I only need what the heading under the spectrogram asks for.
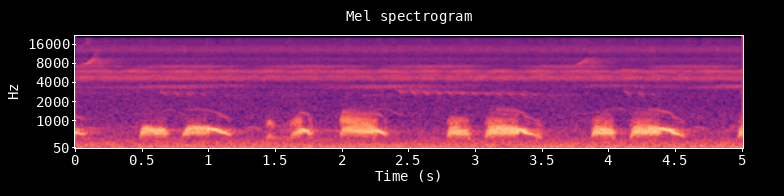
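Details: Wild spotted dove cooing in reply to a ground decoy during trapping. Low mellow coos in paired phrases, a short note then a longer falling one, about four phrases in five seconds. A steady high insect-like hum runs behind.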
